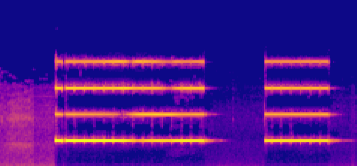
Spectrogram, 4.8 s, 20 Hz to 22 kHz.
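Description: A First Alert SA120 smoke alarm under test sounds loud and high-pitched in two long pulsing blasts separated by a brief pause, after a short rustle.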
